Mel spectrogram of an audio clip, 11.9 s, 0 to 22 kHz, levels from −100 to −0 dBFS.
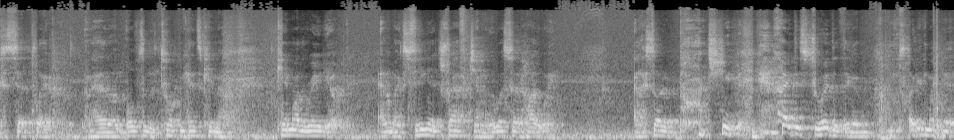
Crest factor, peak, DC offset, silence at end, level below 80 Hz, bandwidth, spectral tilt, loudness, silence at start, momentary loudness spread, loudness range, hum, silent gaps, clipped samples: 16 dB; -2 dBFS; under 0.1%; 0 s; -34 dBFS; over 20 kHz; -4.5 dB/octave; -17 LUFS; 0 s; 7 LU; 2 LU; none; none; under 0.1%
